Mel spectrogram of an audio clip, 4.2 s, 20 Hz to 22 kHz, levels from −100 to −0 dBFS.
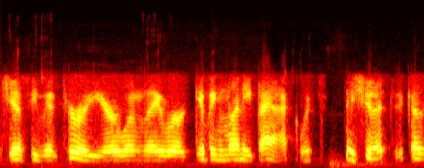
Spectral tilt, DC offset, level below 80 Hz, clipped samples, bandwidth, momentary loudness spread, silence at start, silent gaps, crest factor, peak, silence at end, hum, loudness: -6.5 dB/octave; under 0.1%; -74 dBFS; under 0.1%; 4 kHz; 7 LU; 0.05 s; none; 16 dB; -4 dBFS; 0 s; none; -20 LUFS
